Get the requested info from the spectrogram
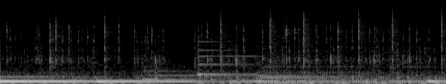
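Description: Fingers typing quickly on a low-profile computer keyboard, a rapid run of light key clicks, over background music with a steady bass line.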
